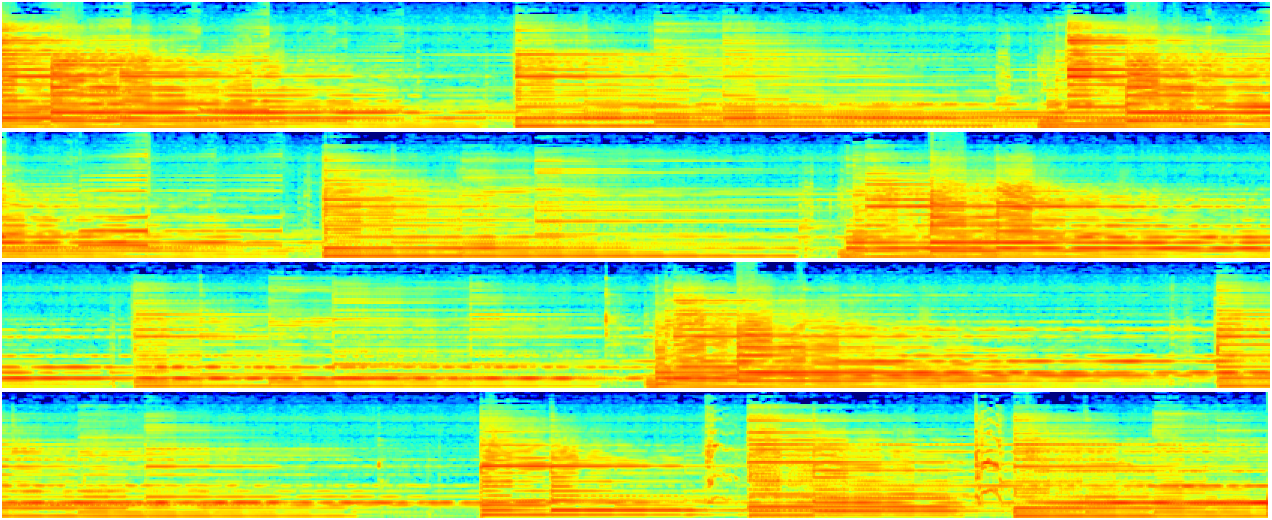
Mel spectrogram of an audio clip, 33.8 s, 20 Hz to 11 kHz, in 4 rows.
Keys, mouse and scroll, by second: 0.0 right click, 1.2 click, 2.8-3.9 right drag, 3.3 click, 3.8 b, 4.2 g, 4.6 click, 5.6-7.4 right drag, 5.9 b, 6.3 g, 7.8 right click, 7.9 b, 8.4 g, 10.0 b, 10.4 g, 11.1 right click, 11.9-13.0 right drag, 12.1 b, 12.8 g, 13.0 click, 15.0 middle click, 15.9 ctrl+s, 17.1-19.0 right drag, 17.4 b, 17.8 g, 19.6-21.4 right drag, 19.8 b, 20.2 g, 22.7 right click, 22.9 b, 23.2 g, 24.8 b, 25.2 g, 28.9-30.5 right drag, 29.1 b, 29.5 g, 31.4-33.0 right drag, 31.6 b, 32.0 g, 33.6 b.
